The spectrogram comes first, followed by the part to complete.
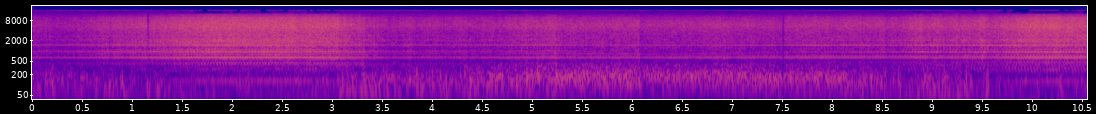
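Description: Tow boat's engine running steadily at speed while pulling a water skier: a steady whine over a low rumbling rush of wind and water.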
